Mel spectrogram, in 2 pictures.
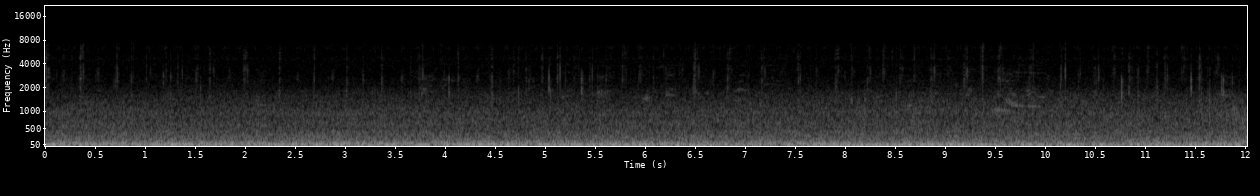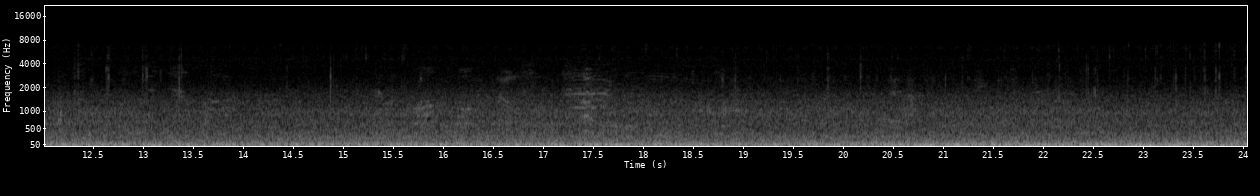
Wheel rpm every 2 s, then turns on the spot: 0, 0, 0, 0, 0, 0, 0, 0, 0, 0, 0, 0.
none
